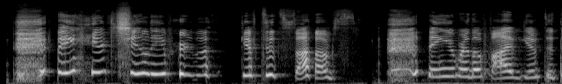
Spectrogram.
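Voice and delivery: high and giddy, slowing at the end; thanking a viewer for subs, high and giddy; excited thanks. Real, not acted. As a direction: gush the thanks with a laugh. Thanking after laughing.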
